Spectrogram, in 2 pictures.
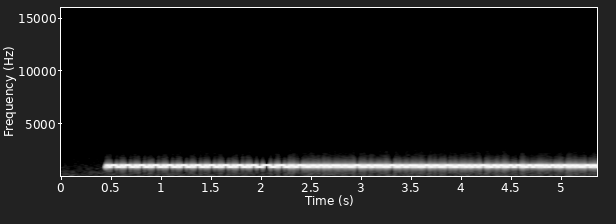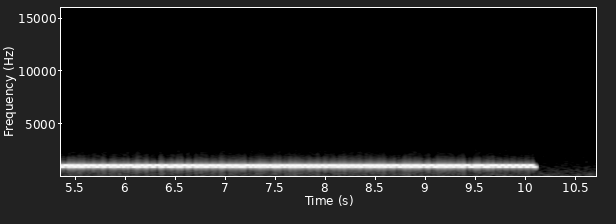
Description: NAVTEX (SITOR-B), 100 baud, 170 Hz shift, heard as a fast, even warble, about 1000 Hz centre. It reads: IT IS BUILT BY OVINGTON BOATS LIMITED IN ENGLAND.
